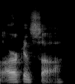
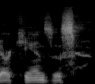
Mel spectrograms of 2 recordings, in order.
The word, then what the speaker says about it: Arkansas: It's spelled Arkansas, but they don't call it the Arkansas River. They call it the Arkansas.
